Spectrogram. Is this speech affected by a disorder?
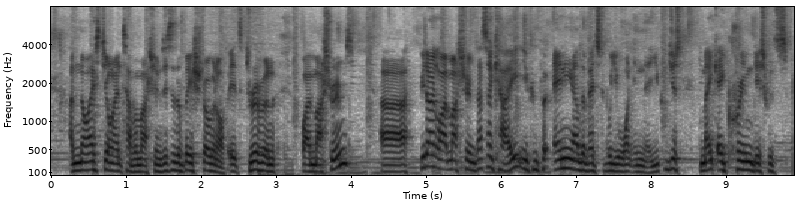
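No.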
